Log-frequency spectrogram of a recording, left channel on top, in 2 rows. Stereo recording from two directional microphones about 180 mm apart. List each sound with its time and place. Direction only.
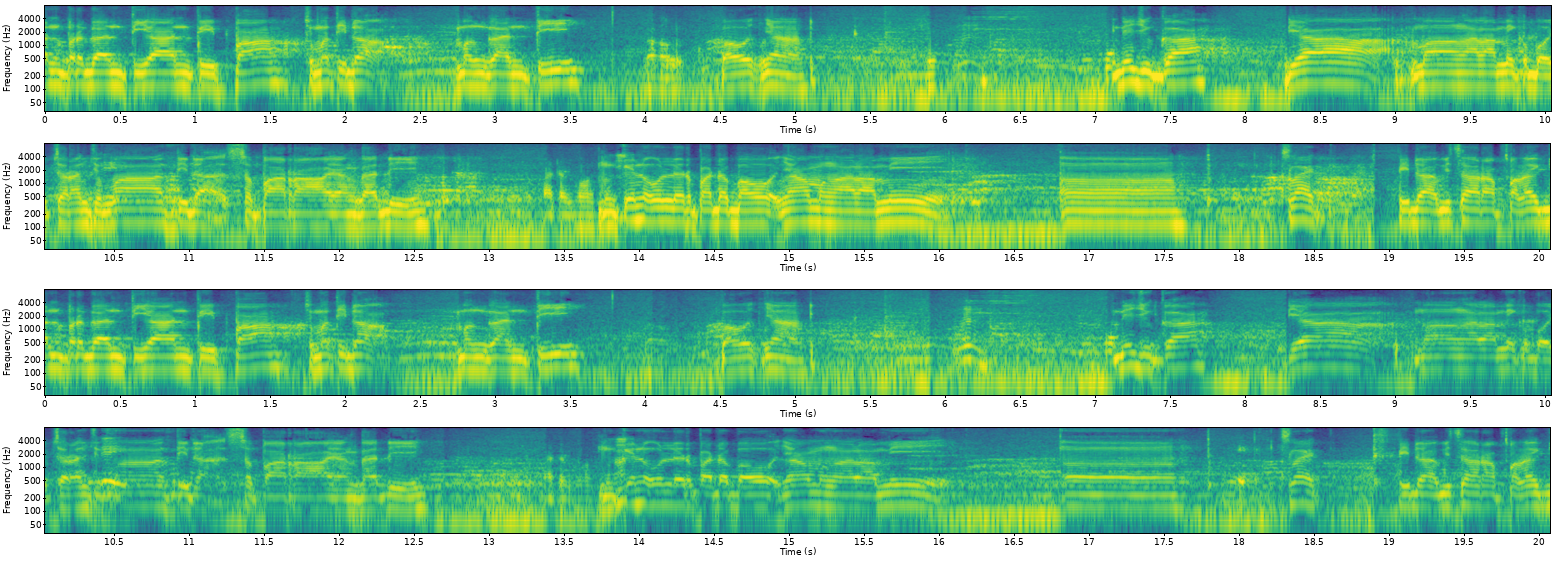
0.0 s speech: centre (ahead or behind)
4.5 s speech: centre (ahead or behind)
7.2 s speech: 20° left (ahead or behind)
13.9 s speech: 15° left (ahead or behind)
19.0 s speech: 10° left (ahead or behind)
